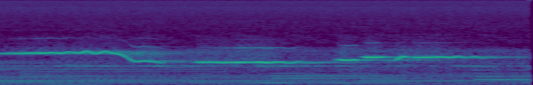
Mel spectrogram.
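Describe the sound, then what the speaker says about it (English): Eerie whistling with a single clear tone, gliding down after a second and later stepping back up, sustained alone for several seconds over a low hum in an empty basement hallway near an elevator. "I heard whistling at the end of the hallway by the elevator."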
